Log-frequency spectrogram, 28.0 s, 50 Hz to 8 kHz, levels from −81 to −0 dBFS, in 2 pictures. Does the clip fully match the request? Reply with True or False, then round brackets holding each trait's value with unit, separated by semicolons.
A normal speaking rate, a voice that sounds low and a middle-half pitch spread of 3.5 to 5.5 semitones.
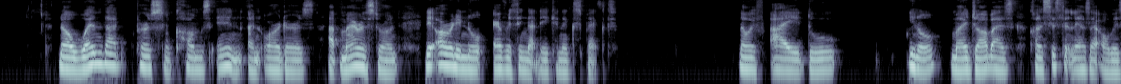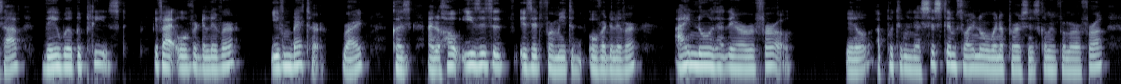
True (175 wpm; 125 Hz; 3.9 semitones)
